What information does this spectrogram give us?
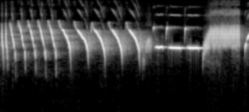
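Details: Canary singing a fast series of downward-sweeping whistled notes, about four per second, then a sustained pure tone broken by short pips and ending in a dense buzzy burst.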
